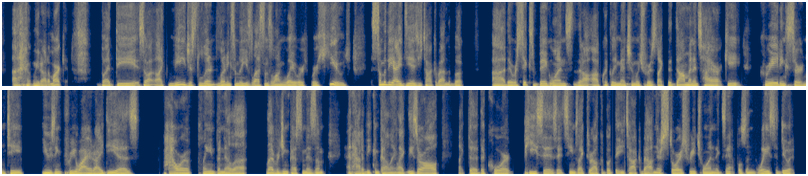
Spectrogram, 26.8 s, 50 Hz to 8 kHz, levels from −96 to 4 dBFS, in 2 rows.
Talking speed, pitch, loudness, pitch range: 220 wpm, 140 Hz, -19 LUFS, 125-155 Hz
